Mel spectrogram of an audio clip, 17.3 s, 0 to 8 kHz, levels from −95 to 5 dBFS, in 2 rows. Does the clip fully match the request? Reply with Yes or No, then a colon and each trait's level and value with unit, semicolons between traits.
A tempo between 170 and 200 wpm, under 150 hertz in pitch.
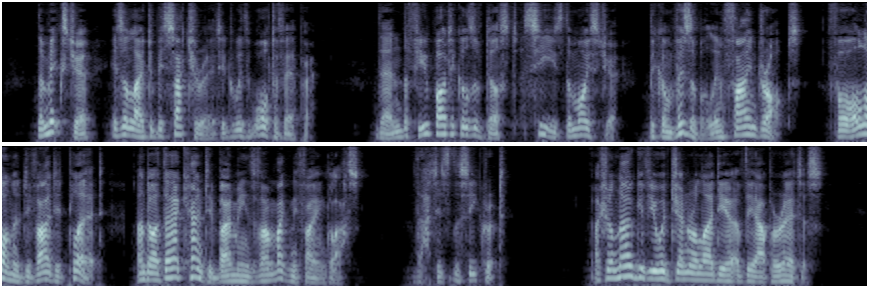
Yes: average, 185 wpm; low, 135 Hz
